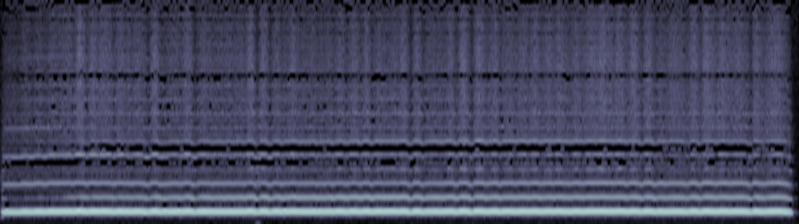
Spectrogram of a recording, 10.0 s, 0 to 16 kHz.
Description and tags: Alto Recorder B5
Quick sampling of a plastic alto recorder with vibrato. Enjoy!
Recorded with 2x Rhode NT-1A's in a dry space up close.
plastic-recorder, flauto-dolce, flute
